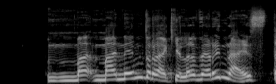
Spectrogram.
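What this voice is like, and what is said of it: Borat impression accent. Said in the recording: “doing a Borat impression. He sounds exactly like Borat. ... It doesn't sound like a Transylvanian accent. It sounds like a wherever the hell Borat was from accent.”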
